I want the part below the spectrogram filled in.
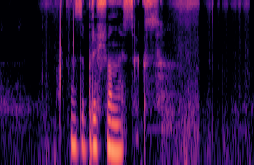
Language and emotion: Russian, neutral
